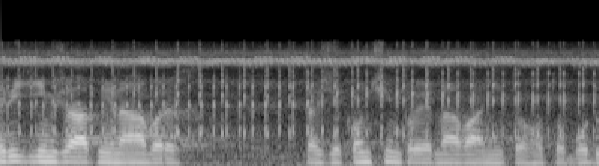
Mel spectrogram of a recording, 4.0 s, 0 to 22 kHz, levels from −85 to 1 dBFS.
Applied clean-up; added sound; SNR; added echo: none; Insect; 7 dB; none.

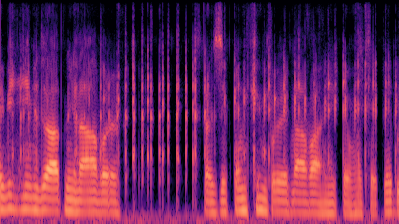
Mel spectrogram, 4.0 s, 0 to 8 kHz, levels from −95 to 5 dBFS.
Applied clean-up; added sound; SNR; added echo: neural diffusion model UNIVERSE++.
